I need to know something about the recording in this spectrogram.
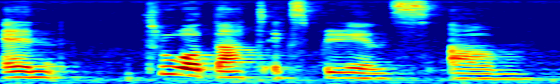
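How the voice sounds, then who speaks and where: A Kenyan woman, a doula and talk show guest, speaking earnestly and a little haltingly. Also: lowish voice, expressive. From Nairobi, Kenya. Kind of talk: interview answers.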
